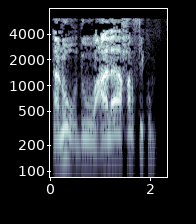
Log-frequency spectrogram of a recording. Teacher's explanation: قرأها ورش بضم النون هكذا: أن اغدوا على حرثكم.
